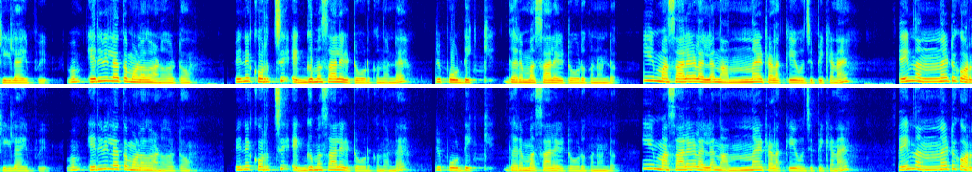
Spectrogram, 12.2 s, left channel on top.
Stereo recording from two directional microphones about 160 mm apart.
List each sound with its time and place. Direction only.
0.0 s speech: 20° left (ahead or behind)
9.1 s a woman's voice: 10° left (ahead or behind)
9.4 s a woman's voice: 20° left (ahead or behind)
11.5 s a woman's voice: 5° left (ahead or behind)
